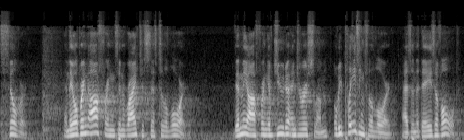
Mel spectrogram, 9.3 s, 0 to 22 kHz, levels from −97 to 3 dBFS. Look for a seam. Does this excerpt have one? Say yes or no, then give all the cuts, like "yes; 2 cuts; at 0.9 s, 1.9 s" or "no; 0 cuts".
yes; 2 cuts; at 6.6 s, 7.9 s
